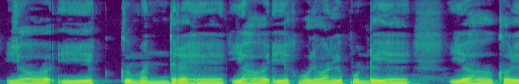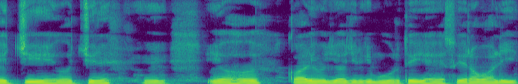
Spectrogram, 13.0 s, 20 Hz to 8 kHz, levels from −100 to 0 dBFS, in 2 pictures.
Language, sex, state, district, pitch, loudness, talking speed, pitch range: Hindi, male, Uttar Pradesh, Hamirpur, 125 Hz, -15 LUFS, 90 wpm, 125-130 Hz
